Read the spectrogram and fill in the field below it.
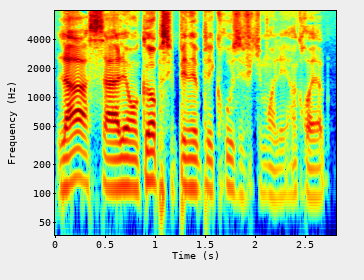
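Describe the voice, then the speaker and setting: A man reviewing a film in casual panel chat, animated and slangy, swearing freely and restarting his sentences. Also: fairly low pitch, very fast, dry recording, clean studio sound.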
